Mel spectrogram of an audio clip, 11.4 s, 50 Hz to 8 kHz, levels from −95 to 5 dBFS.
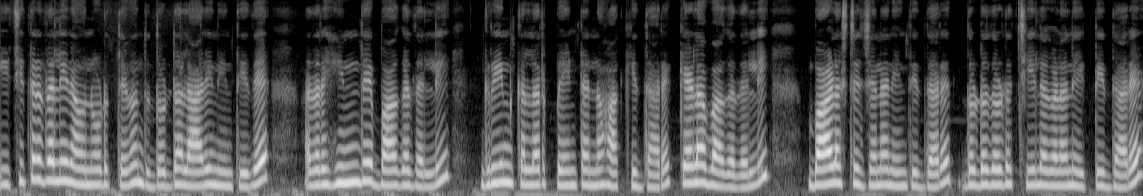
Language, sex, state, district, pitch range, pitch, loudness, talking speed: Kannada, female, Karnataka, Mysore, 215-255 Hz, 230 Hz, -18 LUFS, 125 wpm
